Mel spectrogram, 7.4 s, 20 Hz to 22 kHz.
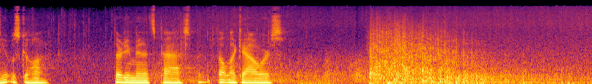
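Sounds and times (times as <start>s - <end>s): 
speech: 0.0s - 0.8s, 1.4s - 3.7s
heavy rain pouring: 0.0s - 7.3s
loud crack of thunder: 3.6s - 7.3s.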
